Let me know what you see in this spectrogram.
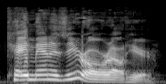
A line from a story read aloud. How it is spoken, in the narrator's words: Squid shouted back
